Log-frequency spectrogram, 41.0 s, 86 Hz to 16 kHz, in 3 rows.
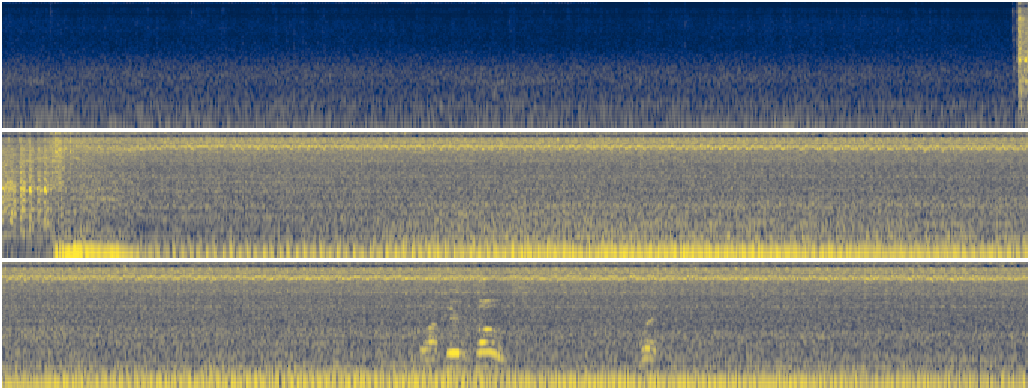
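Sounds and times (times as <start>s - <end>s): starter motor cranking: 13.5s - 15.2s
car engine revving and idling: 13.6s - 41.0s.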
